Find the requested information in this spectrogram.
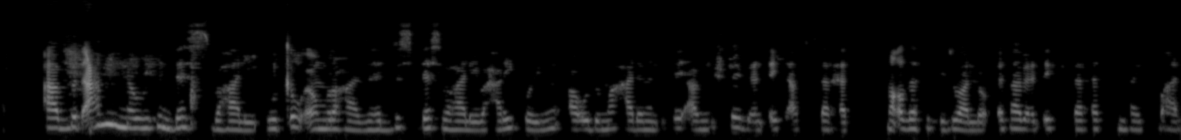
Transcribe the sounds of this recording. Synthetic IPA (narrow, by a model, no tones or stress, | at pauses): ʔaβbɨt̪ʼaʕminɐwːɨħund̪ɐsbɐɦaliwʊkʼːɨβʔɐmɾoxazɨhɨd̪ɨsd̪ɐsbɐɦalibaħɾikʰo̞jnuʔaβʔud̪ɨmːaħad̪ɐmɐnt̪ʼɨsɐjʔa̰βnɨʔɨʃt̪ʰojbɨʕɨnt͡sʼejt̪ʰia̰βt̪ʰɨsɐɾħɨt̪̚ | mɐχʼd̪ɐt̪ifizualːo̞ʔɨt̪ʰabɨʕɨnt͡sʼejt̪ksɐɾħɨt̪̚kʰɨnt̪ʰajt̪ʰːɨbːahal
